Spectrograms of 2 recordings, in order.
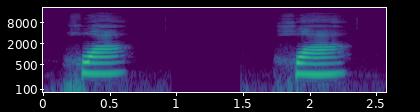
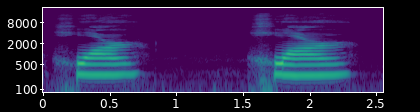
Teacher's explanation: A little bit R pronunciation after 花, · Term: retroflex final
